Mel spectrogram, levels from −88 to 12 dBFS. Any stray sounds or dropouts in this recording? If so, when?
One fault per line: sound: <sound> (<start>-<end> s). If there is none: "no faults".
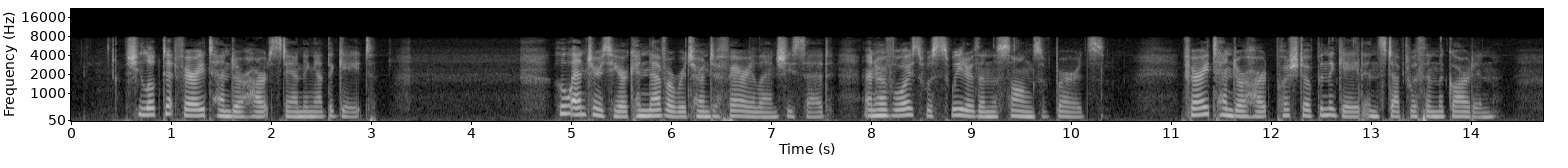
no faults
